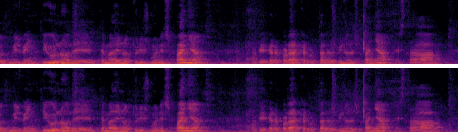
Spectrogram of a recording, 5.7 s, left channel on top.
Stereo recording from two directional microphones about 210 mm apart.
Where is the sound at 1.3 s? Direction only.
25° right (ahead or behind).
